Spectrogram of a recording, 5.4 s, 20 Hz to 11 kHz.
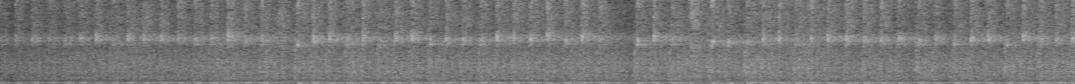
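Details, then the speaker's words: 2003 KTM 625 SXC Supermoto, stored, previously started then died instantly; after a carb clean it starts on choke and warms up with a steady, quick, even single-cylinder thump at about four pulses a second, now idling normally. "All right, we're gonna choke it. that sounds a lot better."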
